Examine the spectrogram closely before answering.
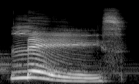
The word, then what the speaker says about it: lees: long ee or les a short e and lees a short a.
